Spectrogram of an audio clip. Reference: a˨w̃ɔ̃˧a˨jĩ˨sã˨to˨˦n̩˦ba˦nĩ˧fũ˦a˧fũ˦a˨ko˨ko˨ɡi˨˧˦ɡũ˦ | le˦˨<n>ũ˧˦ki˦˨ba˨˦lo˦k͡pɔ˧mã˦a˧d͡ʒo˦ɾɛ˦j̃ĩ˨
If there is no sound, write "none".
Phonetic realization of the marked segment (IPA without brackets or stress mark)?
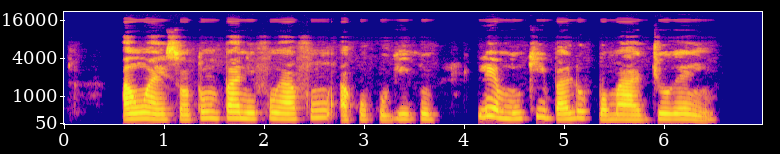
m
